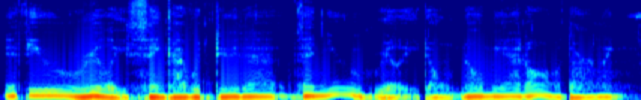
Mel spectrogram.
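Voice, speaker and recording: A woman playing a possessive, wounded vampire mistress in an intimate ASMR roleplay, speaking softly and breathily, often in whispers, with slow, tender coaxing. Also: very deep voice, breathy edge, far from the mic, full character voice. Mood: longing, tender.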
